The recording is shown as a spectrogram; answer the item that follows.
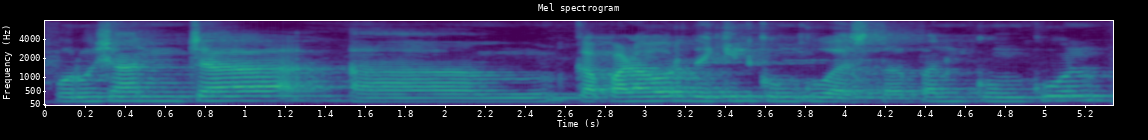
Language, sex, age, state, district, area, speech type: Marathi, male, 30-45, Maharashtra, Wardha, urban, spontaneous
